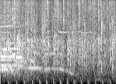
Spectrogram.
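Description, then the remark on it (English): An audience claps for a guest being introduced, in a dense, continuous wash of applause with a steady rhythmic thumping underneath, and a few high whoops ring out over the clapping. “Keep clapping.”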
